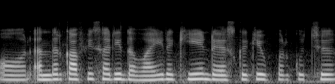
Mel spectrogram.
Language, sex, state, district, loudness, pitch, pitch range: Hindi, female, Uttar Pradesh, Etah, -17 LUFS, 230 Hz, 220-240 Hz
